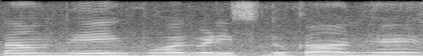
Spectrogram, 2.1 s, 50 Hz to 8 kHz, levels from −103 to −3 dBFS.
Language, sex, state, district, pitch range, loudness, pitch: Hindi, female, Uttar Pradesh, Lucknow, 200-220 Hz, -14 LUFS, 205 Hz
